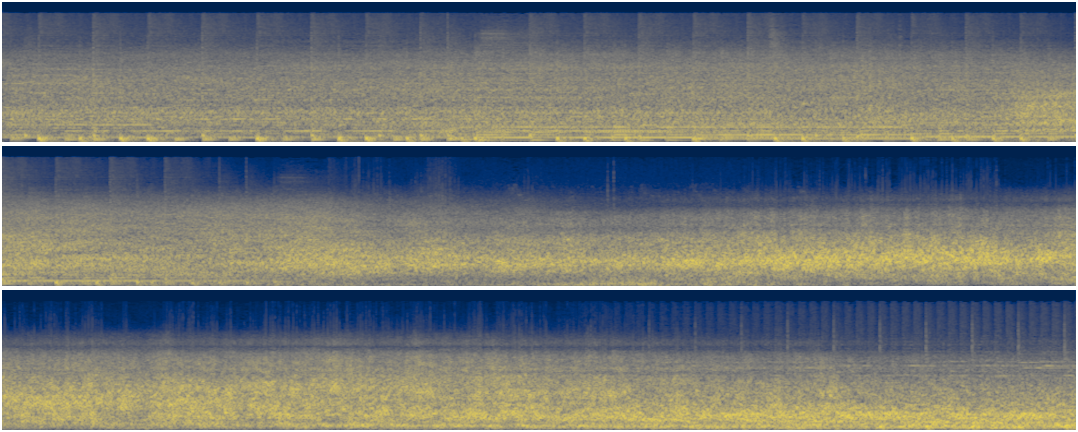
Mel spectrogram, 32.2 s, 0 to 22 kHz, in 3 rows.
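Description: Background music with a steady beat, then from about ten seconds in the jet engine of a single-seat F-16V fighter, a Pratt & Whitney F100 turbofan, builds into a loud, steady roar as it takes off and climbs away. The roar covers the rest.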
